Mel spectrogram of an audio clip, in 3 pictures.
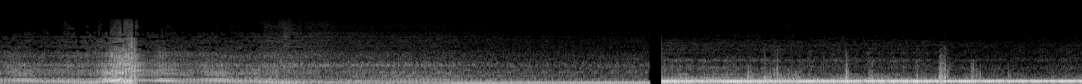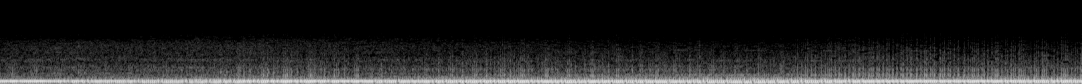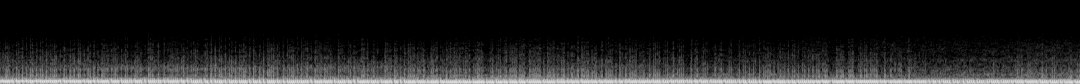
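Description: A car's exhaust blipped once about a second in, rising and falling in pitch, then settling to idle. After a sudden cut, a different car's engine idles steadily and louder, with a deep, low note.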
